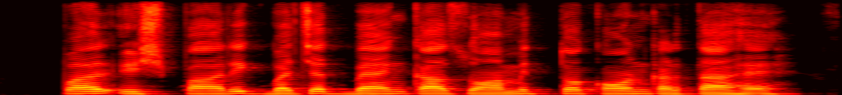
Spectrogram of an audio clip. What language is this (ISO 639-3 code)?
hin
